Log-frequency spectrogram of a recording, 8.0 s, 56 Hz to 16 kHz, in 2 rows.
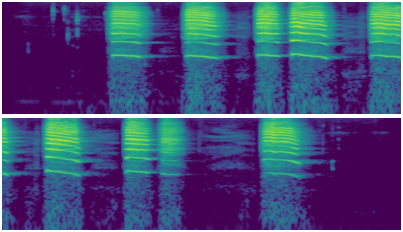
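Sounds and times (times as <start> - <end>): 
jay giving harsh nasal calls: 1.1 - 5.9.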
